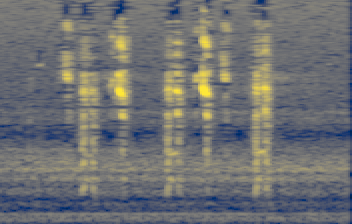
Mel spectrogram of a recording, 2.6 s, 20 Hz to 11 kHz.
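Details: Loud female peregrine falcon above the nest box at Axel Tower, bowing with the male close by, late-morning 22 August 2019; four or five rasping, broadband notes in quick succession over a steady background hum.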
